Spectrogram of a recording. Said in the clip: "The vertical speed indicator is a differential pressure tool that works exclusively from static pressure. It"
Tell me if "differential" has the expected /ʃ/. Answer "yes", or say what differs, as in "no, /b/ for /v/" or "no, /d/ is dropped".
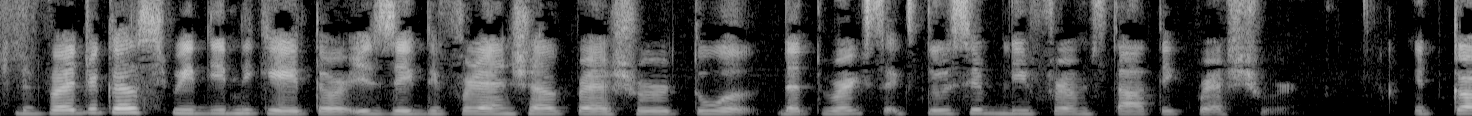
yes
